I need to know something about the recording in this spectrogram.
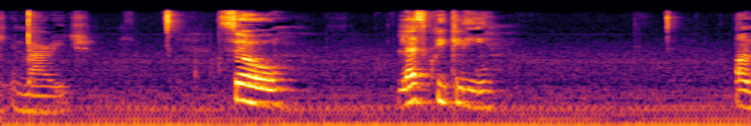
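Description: A young woman speaks close by in short, expressive bursts with pauses.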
